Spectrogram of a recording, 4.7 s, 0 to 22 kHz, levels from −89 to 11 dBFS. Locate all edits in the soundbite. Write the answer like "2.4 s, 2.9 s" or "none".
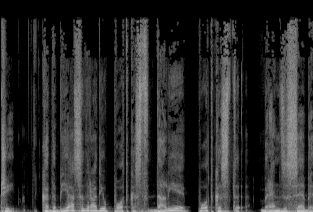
none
